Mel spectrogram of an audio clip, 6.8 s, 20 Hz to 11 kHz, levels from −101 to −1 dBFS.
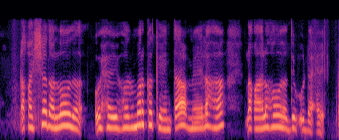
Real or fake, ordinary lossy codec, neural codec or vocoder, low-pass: fake; none; codec, 16 kHz, 6 kbps, DAC; 7.2 kHz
